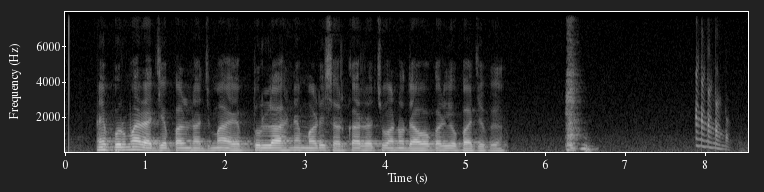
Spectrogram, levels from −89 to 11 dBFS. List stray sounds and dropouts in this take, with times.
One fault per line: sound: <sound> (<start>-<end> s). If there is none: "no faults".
sound: cough (6.2-6.7 s)
sound: chirp (7.9-8.4 s)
